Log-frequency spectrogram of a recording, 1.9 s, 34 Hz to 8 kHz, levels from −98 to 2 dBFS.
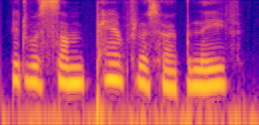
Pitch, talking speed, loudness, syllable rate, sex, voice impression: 210 Hz, 185 wpm, -15 LUFS, 5.4 syllables/s, female, feminine, slightly adult-like, slightly raspy, slightly cute, calm, kind, slightly light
